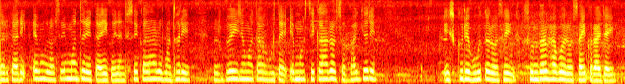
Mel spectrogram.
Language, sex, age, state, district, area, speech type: Odia, female, 18-30, Odisha, Balangir, urban, spontaneous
